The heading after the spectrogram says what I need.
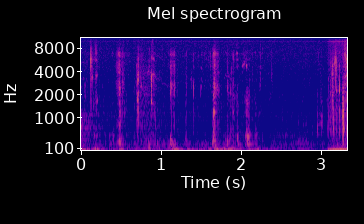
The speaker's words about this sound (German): Jetzt du weißt gerade, dass du richtig am Schmatzen bist und die ganzen Leute hören das, ne?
